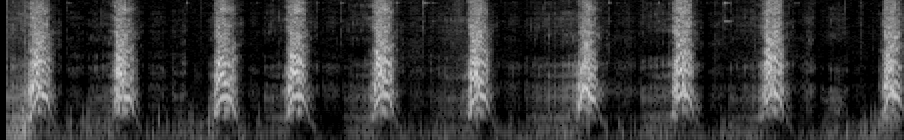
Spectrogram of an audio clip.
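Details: Bear, a four-year-old female pet dog that barks almost nonstop and foams at the mouth, gives sharp, loud barks about every half second, ten in a row, with faint low background rumble.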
